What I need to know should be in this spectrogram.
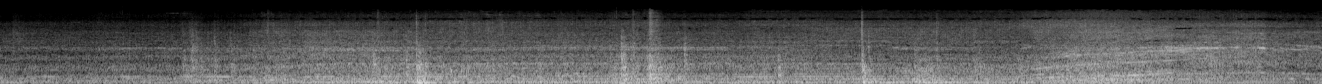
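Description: A garbage truck's engine idles and hums steadily close by.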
